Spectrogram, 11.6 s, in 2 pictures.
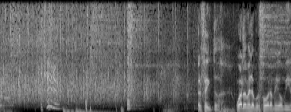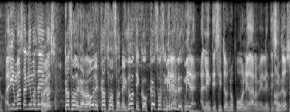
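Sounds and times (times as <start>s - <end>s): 
audience applause: 0.0s - 4.3s
speech: 0.8s - 1.5s, 4.0s - 11.6s.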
